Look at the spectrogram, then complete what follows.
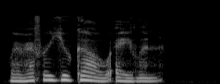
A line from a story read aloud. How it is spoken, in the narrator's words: she whispered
